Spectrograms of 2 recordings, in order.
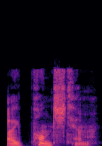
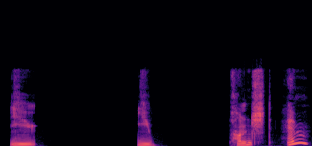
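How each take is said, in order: First: Said in the usual way. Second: Incredulous. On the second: Acted. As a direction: pitch rising in disbelief. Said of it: "his voice rising in pitch with incredulity".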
